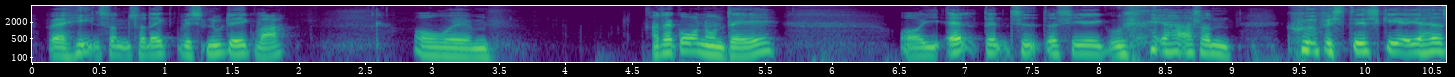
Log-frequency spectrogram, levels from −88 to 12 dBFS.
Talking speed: 205 wpm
